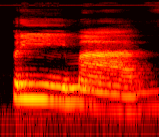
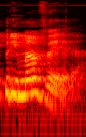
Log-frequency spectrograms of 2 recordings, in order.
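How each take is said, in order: First: Primavera said slowly with vé held long; stress on VE. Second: Said in the usual way. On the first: Shown as a demonstration. Teacher slowly showing the class the tonic vé. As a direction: linger on the vé in Primavera. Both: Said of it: "demoramos mais no vé".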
